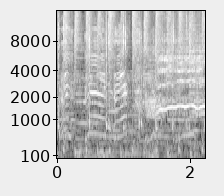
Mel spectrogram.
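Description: Background music with a steady beat, with a cartoon horse neighing over it.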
